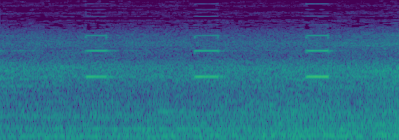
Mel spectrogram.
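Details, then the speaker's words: Perodua Axia air-conditioning with dirty compressor oil, leak detector held at the cooling coil (evaporator): sharp high beeps repeat steadily about twice a second without stopping, continuous reading confirming refrigerant leak at the evaporator. "Memang bahagian cooling coil lah tuan-tuan. Nampak Dia memberi bacaan yang berterusan."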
